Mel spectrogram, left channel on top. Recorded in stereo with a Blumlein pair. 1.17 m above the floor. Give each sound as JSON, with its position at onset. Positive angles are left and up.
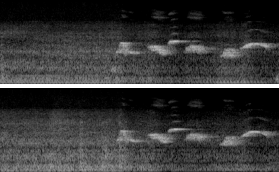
{"t": 1.2, "sound": "a bird", "azimuth_deg": 60, "distance_m": 1.2}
